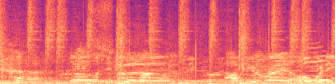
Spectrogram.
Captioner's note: laughter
